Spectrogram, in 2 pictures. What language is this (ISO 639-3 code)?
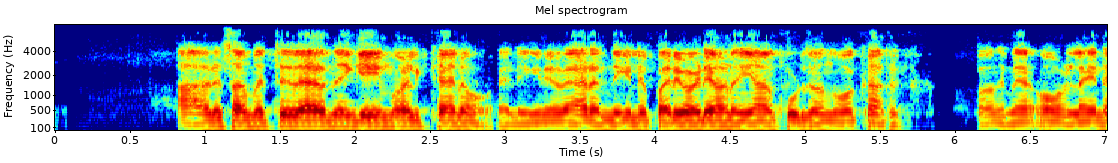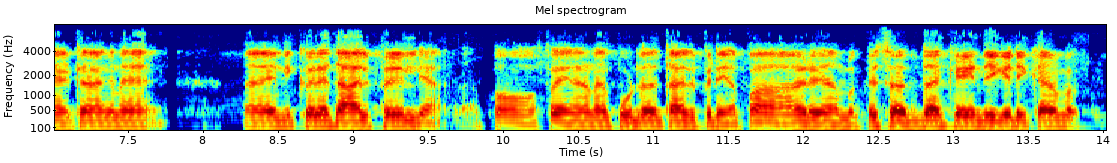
mal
